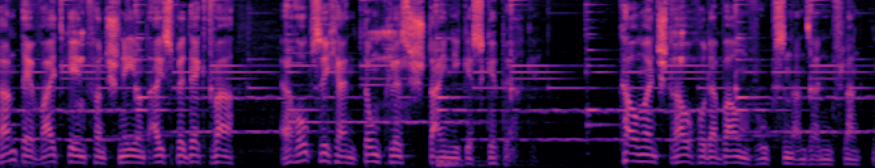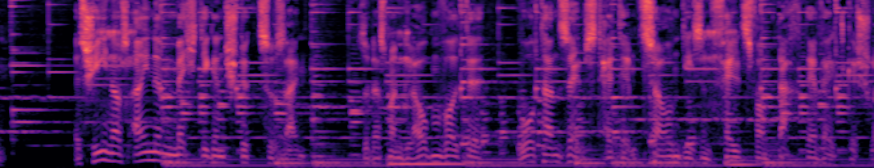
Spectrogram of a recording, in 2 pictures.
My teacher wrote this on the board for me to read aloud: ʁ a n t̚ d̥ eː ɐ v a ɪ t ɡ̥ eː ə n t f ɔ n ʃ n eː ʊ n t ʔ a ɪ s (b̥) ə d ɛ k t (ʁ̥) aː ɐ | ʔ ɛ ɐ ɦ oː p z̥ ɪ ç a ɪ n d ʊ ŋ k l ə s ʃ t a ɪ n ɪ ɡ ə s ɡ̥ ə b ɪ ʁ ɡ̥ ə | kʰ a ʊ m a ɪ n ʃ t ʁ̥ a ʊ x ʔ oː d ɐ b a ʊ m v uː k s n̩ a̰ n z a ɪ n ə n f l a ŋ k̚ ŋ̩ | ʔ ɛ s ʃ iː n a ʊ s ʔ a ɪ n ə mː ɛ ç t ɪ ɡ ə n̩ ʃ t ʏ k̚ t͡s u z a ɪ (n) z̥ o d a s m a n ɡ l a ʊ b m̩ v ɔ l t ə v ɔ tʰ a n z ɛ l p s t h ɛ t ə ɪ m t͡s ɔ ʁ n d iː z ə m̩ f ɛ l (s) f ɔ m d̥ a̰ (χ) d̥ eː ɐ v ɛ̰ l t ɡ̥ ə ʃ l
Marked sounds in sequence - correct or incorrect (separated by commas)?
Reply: correct, incorrect, correct, correct, correct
